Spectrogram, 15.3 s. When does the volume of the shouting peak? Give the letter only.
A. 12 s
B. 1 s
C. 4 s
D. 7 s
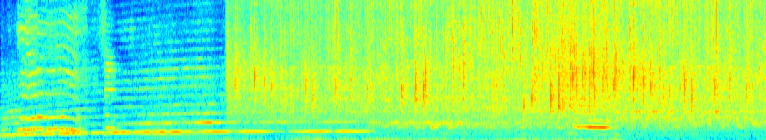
A.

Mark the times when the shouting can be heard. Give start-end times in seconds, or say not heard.
0.3-2.2, 11.2-12.3.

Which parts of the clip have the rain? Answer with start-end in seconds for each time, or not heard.
4.5-15.2.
